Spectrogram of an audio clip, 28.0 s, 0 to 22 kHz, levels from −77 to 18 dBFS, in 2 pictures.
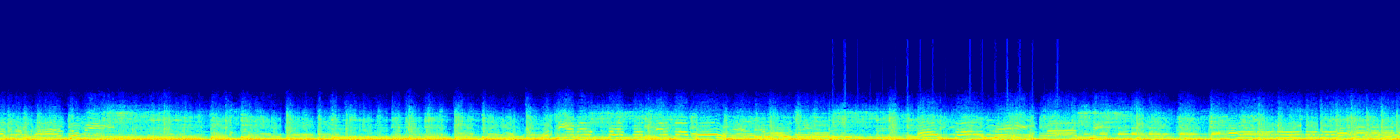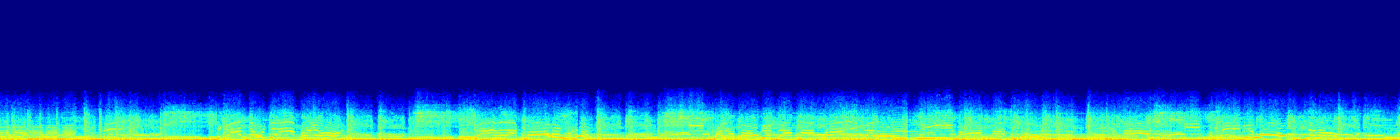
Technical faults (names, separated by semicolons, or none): periodic USB or driver dropouts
